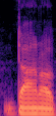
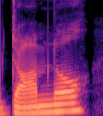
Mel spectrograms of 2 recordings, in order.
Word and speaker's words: Domhnall: the robot boyfriend yes Donald Gleason I found out you don't call his name Domhnall it's a problem it's it's donal yeah oh no it's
